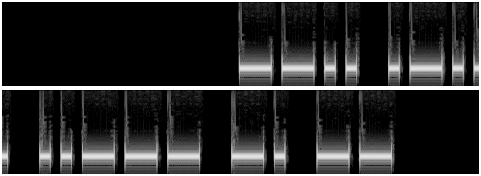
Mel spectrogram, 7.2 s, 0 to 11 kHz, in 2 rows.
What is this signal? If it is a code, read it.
Morse code, heard as a keyed tone, about 15 wpm, 700 Hz. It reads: ZL2NM
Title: DXCC-100 Call Signs - 5 Characters - 15wpm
